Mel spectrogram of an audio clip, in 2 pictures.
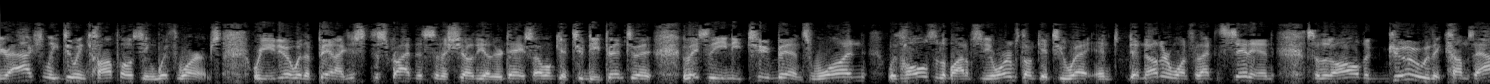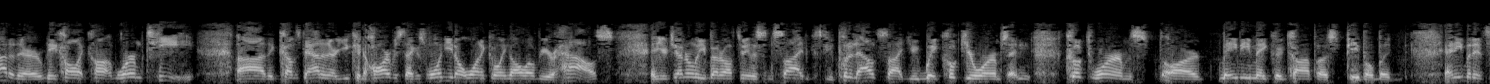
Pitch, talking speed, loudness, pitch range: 145 Hz, 250 wpm, -21 LUFS, 135-165 Hz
